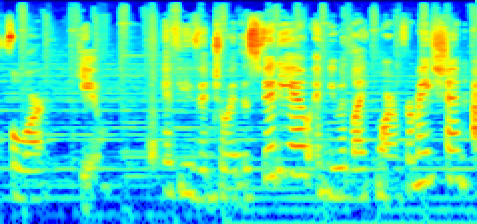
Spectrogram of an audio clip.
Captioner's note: air whooshing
